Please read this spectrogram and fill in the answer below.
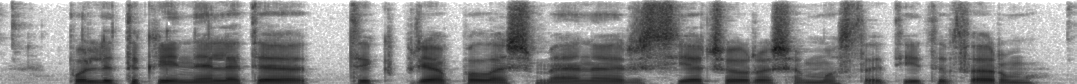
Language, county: Lithuanian, Kaunas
